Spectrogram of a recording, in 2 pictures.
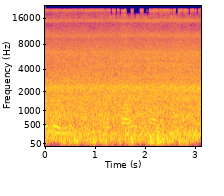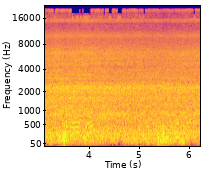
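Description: A flooded river rages in a steady, loud broadband roar of rushing water, continuous throughout with wind buffeting the microphone.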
